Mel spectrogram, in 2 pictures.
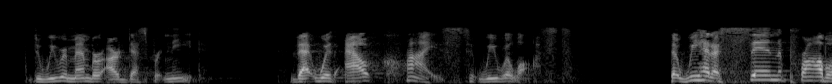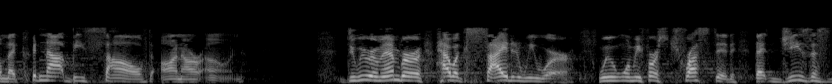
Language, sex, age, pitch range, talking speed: English, male, 40-59, 125-185 Hz, 140 wpm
